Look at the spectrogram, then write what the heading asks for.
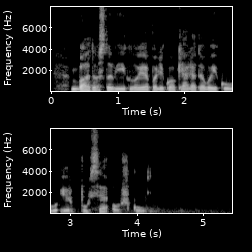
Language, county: Lithuanian, Utena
